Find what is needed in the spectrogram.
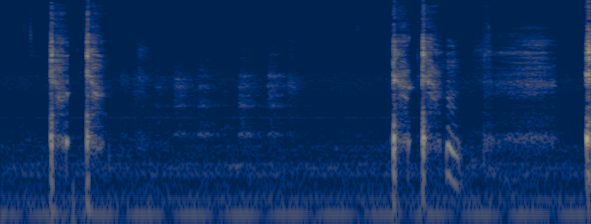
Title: coughing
